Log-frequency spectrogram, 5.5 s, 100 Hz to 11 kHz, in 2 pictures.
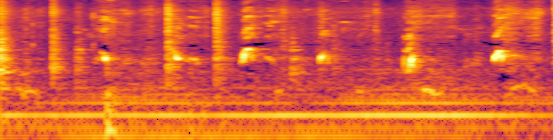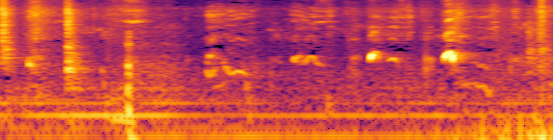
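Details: A 13-week-old Staffordshire Bull Terrier puppy up a ladder indoors gives short, high whimpering yips roughly every half second, thin and repeated, with a steady background hum in a small room.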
